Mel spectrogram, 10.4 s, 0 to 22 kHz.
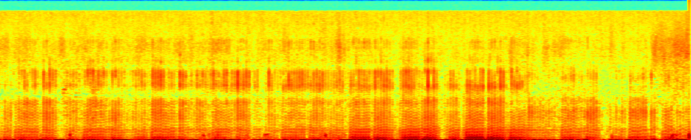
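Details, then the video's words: A kitten's purr holds an even, deep, fluttering vibration throughout, with no breaks, only slight swells in the rapid pulses against a quiet indoor background. "АСМР 60 Минут Мурчания / ASMR Kitten Mouth Sounds / Purring"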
